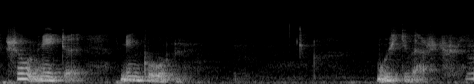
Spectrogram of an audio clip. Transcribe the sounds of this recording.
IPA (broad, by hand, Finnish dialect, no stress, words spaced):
se on nʲiːt nʲiŋku muistʲiʋærsːyløi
